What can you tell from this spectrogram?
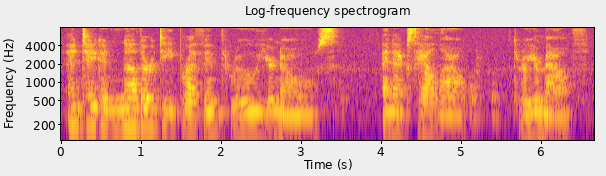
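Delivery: soft, unhurried meditation voice with long pauses; guided meditation. Acted. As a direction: gently guide listeners into breathing and letting go.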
